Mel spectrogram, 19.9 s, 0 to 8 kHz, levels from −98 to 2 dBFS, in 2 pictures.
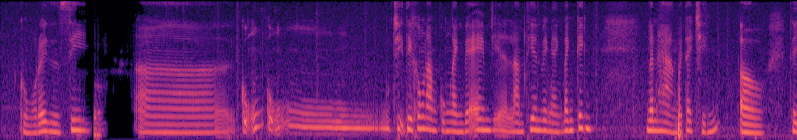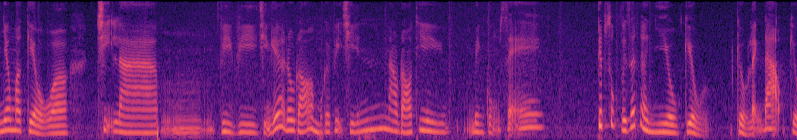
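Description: Speech suppressed in double talk hits first from 1.0 to 1.15 s, where the talker's voice sinks by something like 20 dB. Both ends were likely talking at once, and the echo canceller, unable to tell its own talker from the loudspeaker echo, turned everything down.

The other side's voice leaking through follows from 1.15 to 1.3 s: a second voice, only a few dB below the talker, comes through the microphone because the echo canceller likely failed to remove all of the loudspeaker playback.

Speech suppressed in double talk returns from 1.35 to 1.7 s and is harsher, with the talker dropping by roughly 40 dB, close to cutting out, likely for the same reason of overlapping talk. The call's microphone processing, with nothing above 8 kHz, sits under all of this.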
